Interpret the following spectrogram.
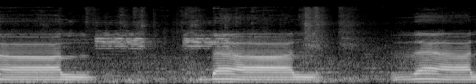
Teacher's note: দাল জিব্বার আগা থেকে পাতলা হবে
